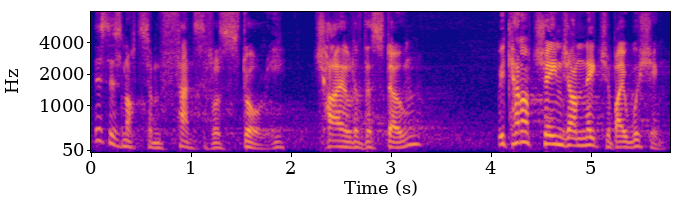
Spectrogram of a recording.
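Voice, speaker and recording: An actor playing a calm, learned male elf mage who talks in a precise, formal way. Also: mid-range voice, normal speed, husky. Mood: stern.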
